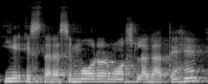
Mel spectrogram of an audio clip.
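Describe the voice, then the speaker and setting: A male English teacher with an Indian accent giving an exam-prep grammar lesson, explaining slowly, repeating himself and pausing often. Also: medium pitch, little pitch movement. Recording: echoey room.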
